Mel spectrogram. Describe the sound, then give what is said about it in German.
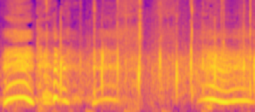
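Audience applause, a steady patter of clapping heard beneath a loud speaking voice. “Ein großer Applaus.”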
